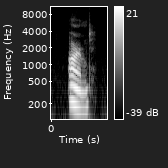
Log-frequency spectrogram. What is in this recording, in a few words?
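"armed", US English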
